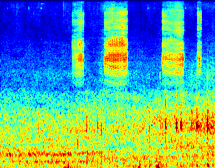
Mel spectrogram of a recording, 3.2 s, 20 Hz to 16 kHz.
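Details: Cicada being rescued and released in 2021; four short bursts of high, hissing buzz, the longest lasting under half a second, separated by brief pauses, over low background rumble.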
